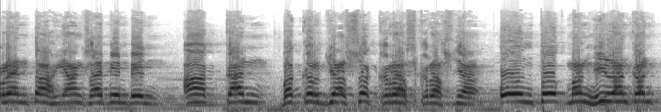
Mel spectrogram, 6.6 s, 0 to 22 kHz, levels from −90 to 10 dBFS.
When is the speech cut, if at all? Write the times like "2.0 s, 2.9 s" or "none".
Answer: 1.7 s, 2.7 s, 4.8 s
